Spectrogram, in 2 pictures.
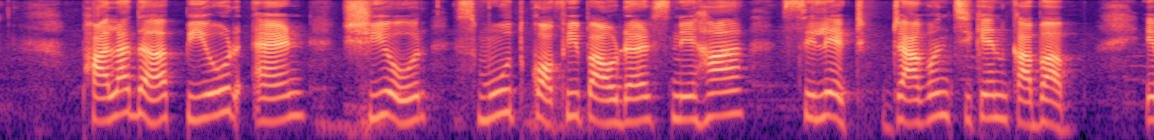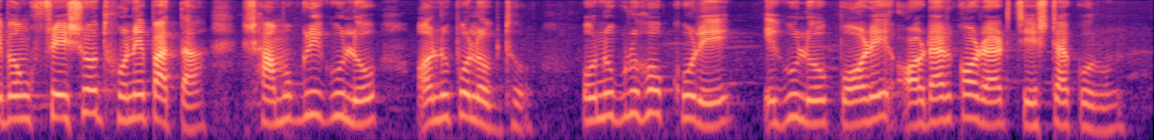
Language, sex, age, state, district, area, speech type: Bengali, female, 45-60, West Bengal, Paschim Bardhaman, rural, read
